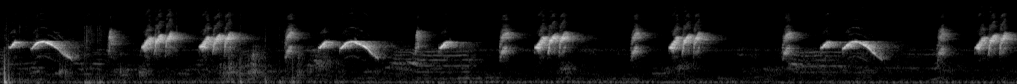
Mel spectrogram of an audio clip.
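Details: Lively sooty-headed bulbul song: steady series of loud chirps and descending slurred whistles, roughly every half second to second, with faint low rumble beneath.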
